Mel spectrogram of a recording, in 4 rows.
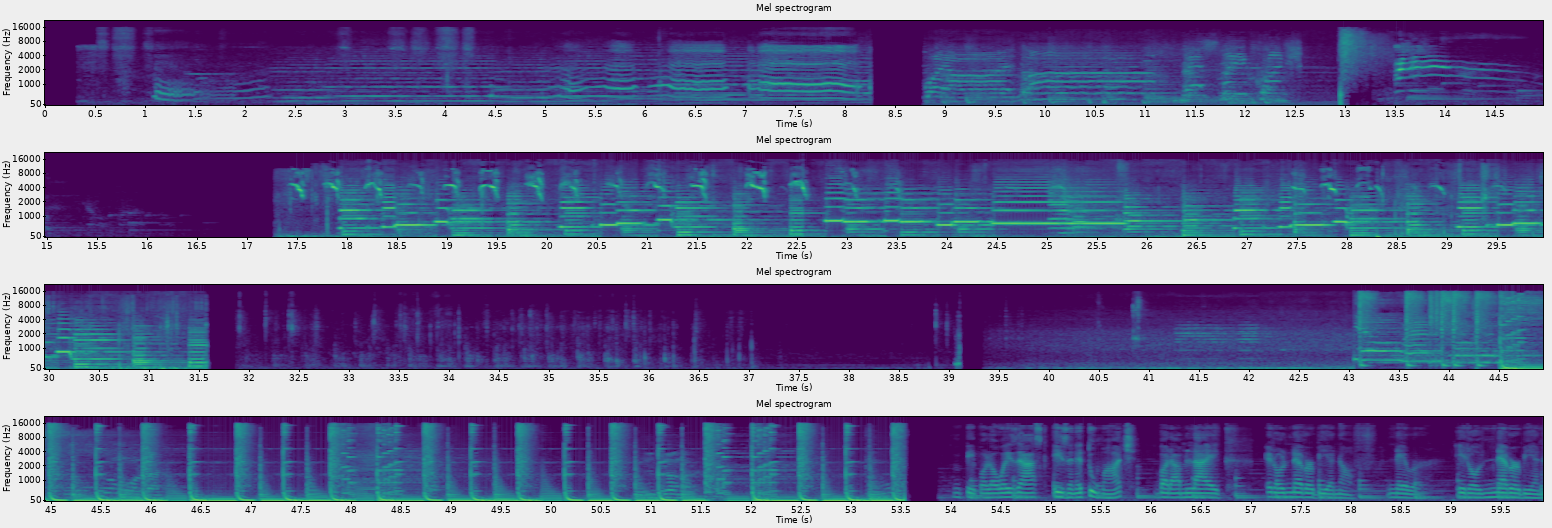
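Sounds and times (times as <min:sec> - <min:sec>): cat meowing: 0:13.5 - 0:15.1, 0:17.4 - 0:23.6.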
